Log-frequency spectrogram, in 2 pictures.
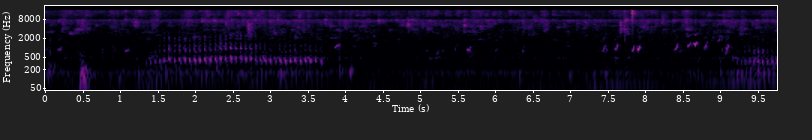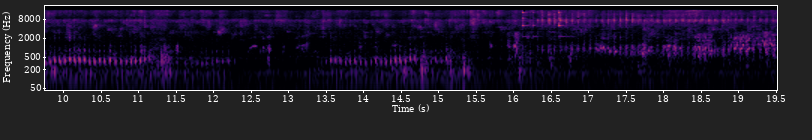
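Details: Guinea pigs indoors giving low, purring rumbles in pulsing bursts of one to two seconds, separated by quieter stretches with soft rustling and patter.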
